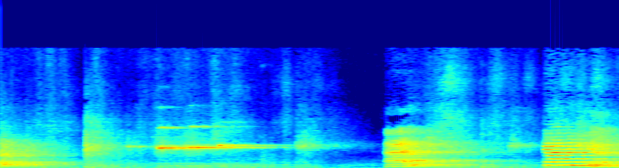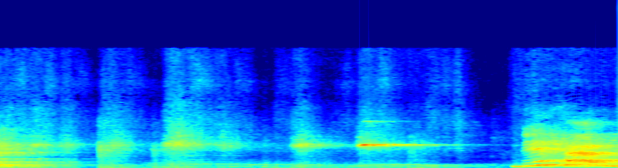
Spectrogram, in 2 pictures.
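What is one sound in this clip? Chalk taps and squeaks on a board.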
